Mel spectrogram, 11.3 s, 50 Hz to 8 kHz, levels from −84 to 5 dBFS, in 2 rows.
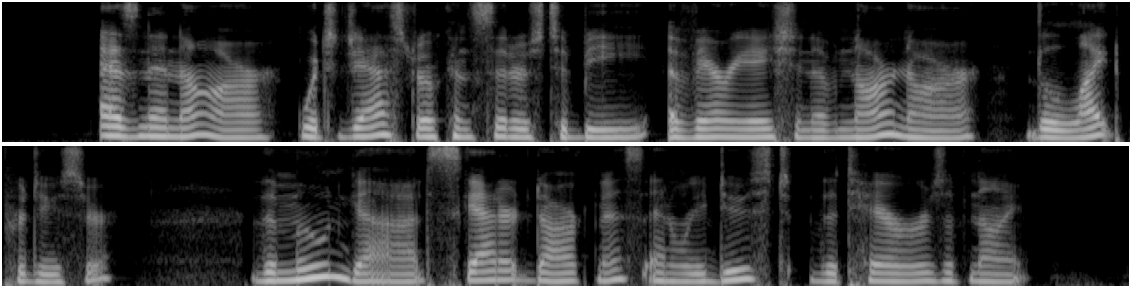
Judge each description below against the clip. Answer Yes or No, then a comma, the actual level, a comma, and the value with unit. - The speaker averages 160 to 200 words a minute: No, slow, 135 wpm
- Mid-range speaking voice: Yes, medium, 170 Hz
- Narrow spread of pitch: Yes, narrow, 2.2 semitones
